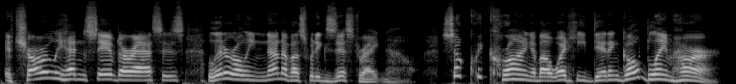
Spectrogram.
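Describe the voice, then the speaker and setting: A man's voice: high-pitched, sing-song, brisk, hardly any pauses, a bit bright, dry recording, studio quality, pitched above the performer's own voice. A man voicing a brash, sulky young man who grumbles and complains. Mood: complaining. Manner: whiny, grumbling.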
